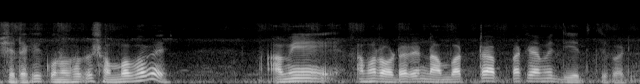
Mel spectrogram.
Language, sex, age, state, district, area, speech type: Bengali, male, 30-45, West Bengal, Howrah, urban, spontaneous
